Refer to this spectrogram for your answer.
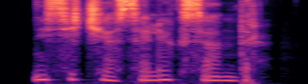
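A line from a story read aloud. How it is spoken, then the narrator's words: Whisper. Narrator (Russian): прошептала она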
